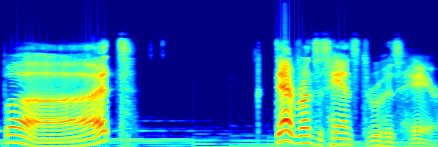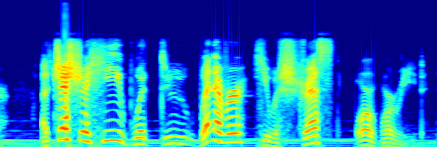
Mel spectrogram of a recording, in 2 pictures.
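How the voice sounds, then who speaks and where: Bright, animated man reading a game aloud. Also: a little high, slow pace, dry recording, muffled recording, faint music behind. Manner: dramatic reading, slipping into offhand comments. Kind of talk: expressive story narration with casual asides.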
